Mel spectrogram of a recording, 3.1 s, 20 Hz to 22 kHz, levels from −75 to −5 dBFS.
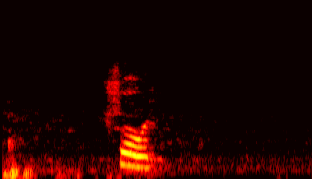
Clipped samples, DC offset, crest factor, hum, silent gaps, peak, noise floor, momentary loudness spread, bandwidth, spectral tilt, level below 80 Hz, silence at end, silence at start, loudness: under 0.1%; under 0.1%; 20 dB; none; none; -14 dBFS; -63 dBFS; 26 LU; 6.6 kHz; -8 dB/octave; -52 dBFS; 1.5 s; 0.05 s; -28 LUFS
